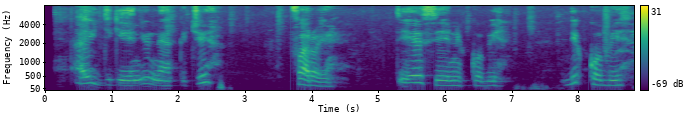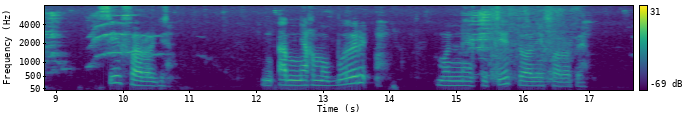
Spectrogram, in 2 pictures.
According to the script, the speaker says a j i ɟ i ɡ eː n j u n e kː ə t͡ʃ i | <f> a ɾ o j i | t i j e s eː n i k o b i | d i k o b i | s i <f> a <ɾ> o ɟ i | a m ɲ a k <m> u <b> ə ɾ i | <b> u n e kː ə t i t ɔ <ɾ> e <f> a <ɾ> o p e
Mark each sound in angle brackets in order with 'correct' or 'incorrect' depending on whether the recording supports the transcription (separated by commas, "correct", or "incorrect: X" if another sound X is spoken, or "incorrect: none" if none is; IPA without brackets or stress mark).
correct, correct, correct, correct, correct, incorrect: m, incorrect: l, correct, correct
